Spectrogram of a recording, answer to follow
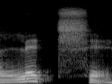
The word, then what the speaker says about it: leche: La leche. Sí, leche. La ch. Eh, acordaros del vídeo del alfabeto. La ch suena como una X. Leche.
